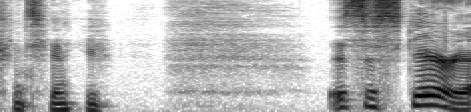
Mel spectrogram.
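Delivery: talking through laughter. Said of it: "I don't know why I'm laughing".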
